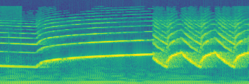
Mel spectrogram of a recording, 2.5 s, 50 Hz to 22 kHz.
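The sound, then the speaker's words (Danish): An emergency siren of an ambulance or police vehicle sounds loudly, first a tone sweeping slowly upward, then switching to a quick repeating up-and-down wail, over a steady low engine rumble. “De falder 6 meter, og fire af de seks unge går ud som et lys og ligger bevidstløse på jorden, mens ambulance og politi bliver tilkaldt.”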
